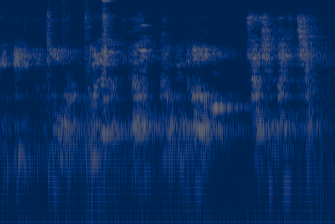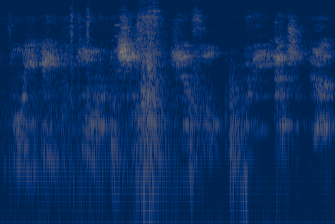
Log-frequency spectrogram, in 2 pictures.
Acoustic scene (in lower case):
elevator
